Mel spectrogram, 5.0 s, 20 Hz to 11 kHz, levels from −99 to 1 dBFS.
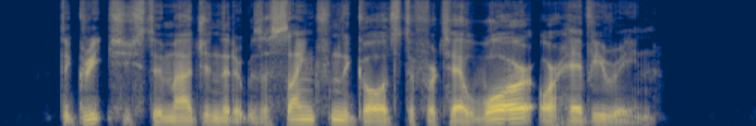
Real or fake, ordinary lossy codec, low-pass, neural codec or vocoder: fake; none; none; vocoder, 22.05 kHz, 80 mel bands, WaveNeXt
